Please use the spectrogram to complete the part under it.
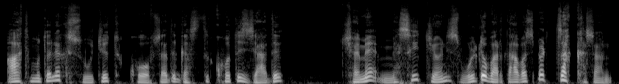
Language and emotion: Kashmiri, angry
